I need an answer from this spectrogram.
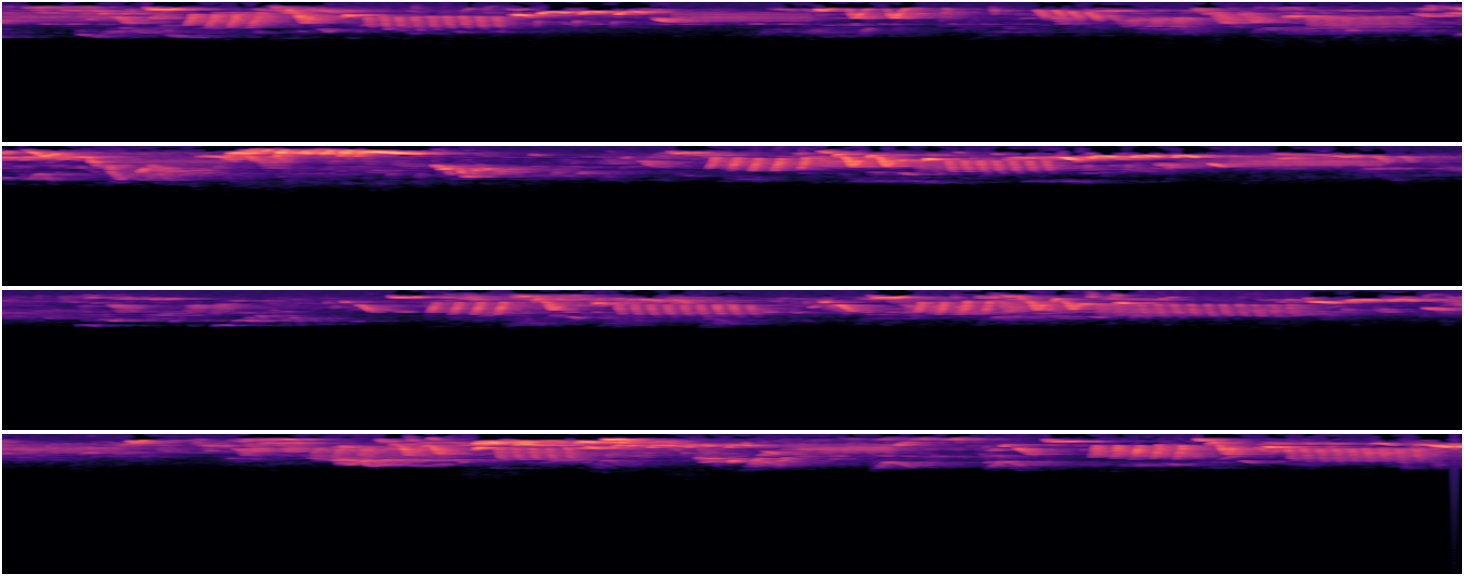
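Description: High-pitched chirping and fast trilling of songbirds, coming and going in short phrases with a few brief lulls.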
